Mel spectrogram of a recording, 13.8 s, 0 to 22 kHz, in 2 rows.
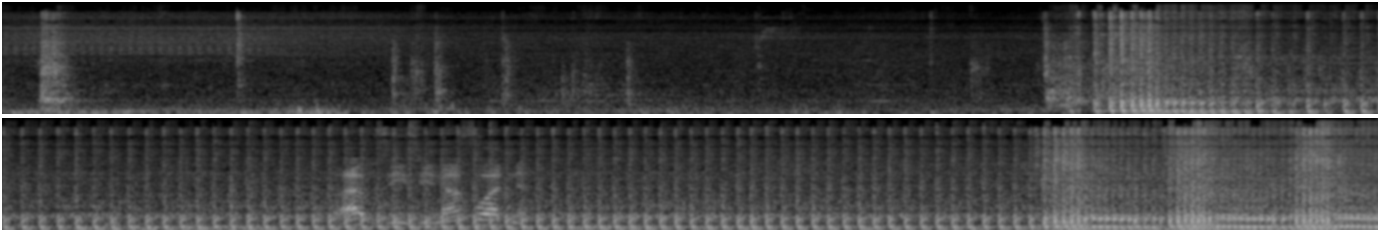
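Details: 1970 Honda CT90 single after fixing a fuel leak from a carburetor float stuck open; quiet handling, then it fires up and settles into a steady, even putter with no stumbling, no leak so far; healthy running.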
